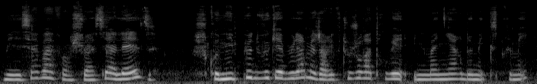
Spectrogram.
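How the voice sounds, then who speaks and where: Her voice sits on the high side, mellow and fast. She's a Swiss young woman in her late teens, a distance-learning student vlogger chatting casually to the camera about her studies, hesitant and filler-filled, with an anxious, self-deprecating streak.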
